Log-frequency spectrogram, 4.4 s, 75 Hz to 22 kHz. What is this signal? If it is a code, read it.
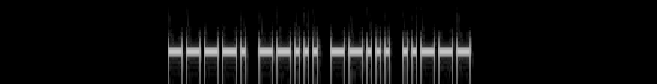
Morse code, heard as a keyed tone, about 40 wpm, 700 Hz. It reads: 9772
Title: Numbers - 4-Digit 40wpm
